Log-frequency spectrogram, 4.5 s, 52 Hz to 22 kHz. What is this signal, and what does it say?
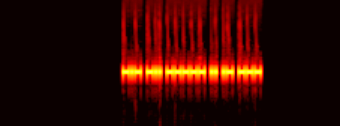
Morse code, heard as a keyed tone, about 42 wpm, 700 Hz. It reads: KD0IAO
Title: USA Call Signs - 6 Characters - Repeated 3x - 45wpm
